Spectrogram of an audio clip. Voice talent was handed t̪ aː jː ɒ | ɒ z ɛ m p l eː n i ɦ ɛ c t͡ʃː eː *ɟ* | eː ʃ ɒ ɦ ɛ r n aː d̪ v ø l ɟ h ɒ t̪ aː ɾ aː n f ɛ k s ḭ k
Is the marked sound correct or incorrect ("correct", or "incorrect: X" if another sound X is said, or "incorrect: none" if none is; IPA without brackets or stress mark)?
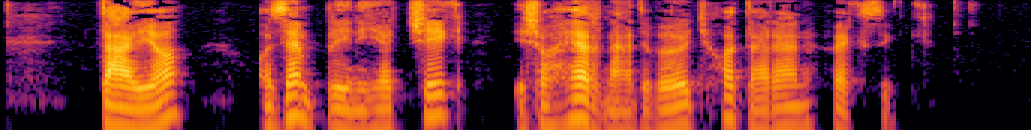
incorrect: ɡ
